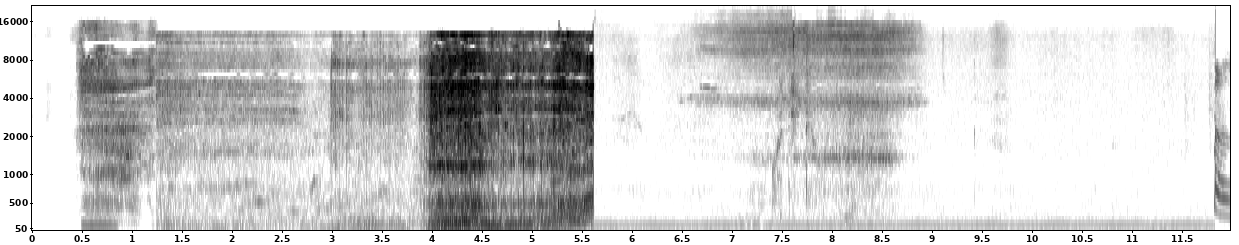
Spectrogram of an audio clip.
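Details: An adult (dad) snoring during sleep as a baby reacts: a loud, rough snoring breath, then a long steady low hum with faint background sounds.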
